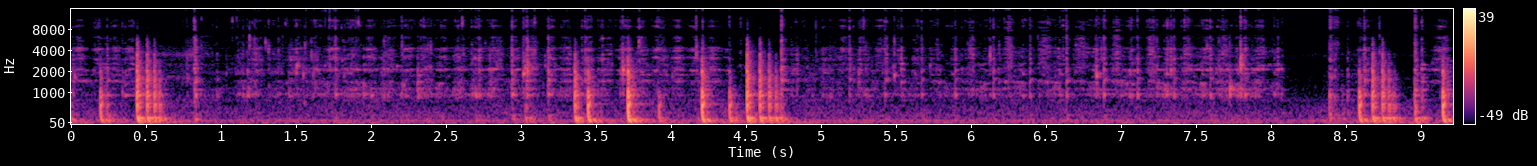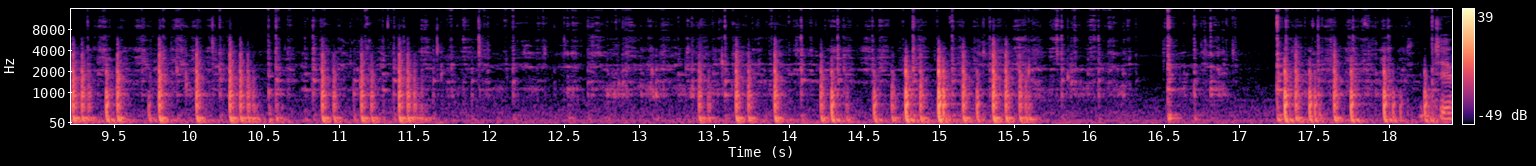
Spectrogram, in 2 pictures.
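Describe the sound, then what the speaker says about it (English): A pumpkin spice mixture for French toast is whisked in a bowl, giving intermittent bursts of rapid clicking and sloshing with short pauses between rounds. "I'm just going to whisk this together"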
